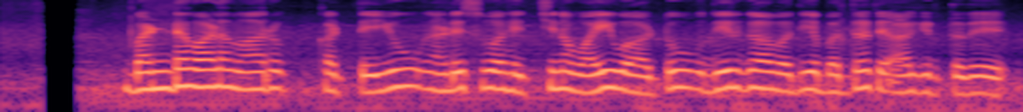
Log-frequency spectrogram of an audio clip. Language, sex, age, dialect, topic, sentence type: Kannada, female, 25-30, Coastal/Dakshin, banking, statement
